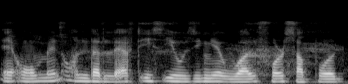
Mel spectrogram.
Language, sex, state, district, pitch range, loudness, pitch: English, male, Assam, Kamrup Metropolitan, 130-145 Hz, -17 LUFS, 135 Hz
